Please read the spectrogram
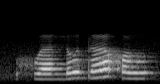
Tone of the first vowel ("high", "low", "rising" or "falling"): low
